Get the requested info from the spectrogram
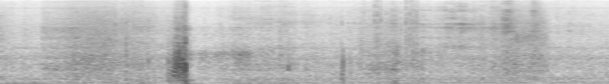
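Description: A light wooden knife box handled and its lid taken off with gloved hands: rubbing and scraping of wood on wood, one sharp wooden knock a little under two seconds in, then lighter taps and scrapes.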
